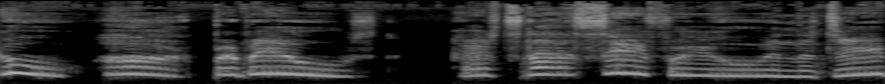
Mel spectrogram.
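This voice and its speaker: This cartoonish character voice is extremely high in pitch and moves at a fairly slow pace. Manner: eerie, cryptic.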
